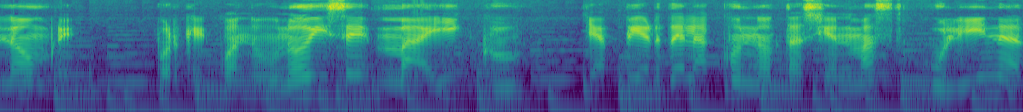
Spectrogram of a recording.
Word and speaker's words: Maiku: pendejadas, pero que estas se refutan con la pronunciación en japonés del nombre, porque cuando uno dice Maiku, ya pierde la connotación masculina del nombre Mike.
